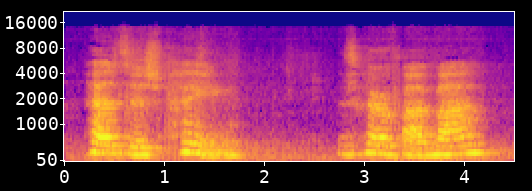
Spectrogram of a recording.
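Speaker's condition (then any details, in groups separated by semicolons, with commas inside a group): Throat cancer radiation damage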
